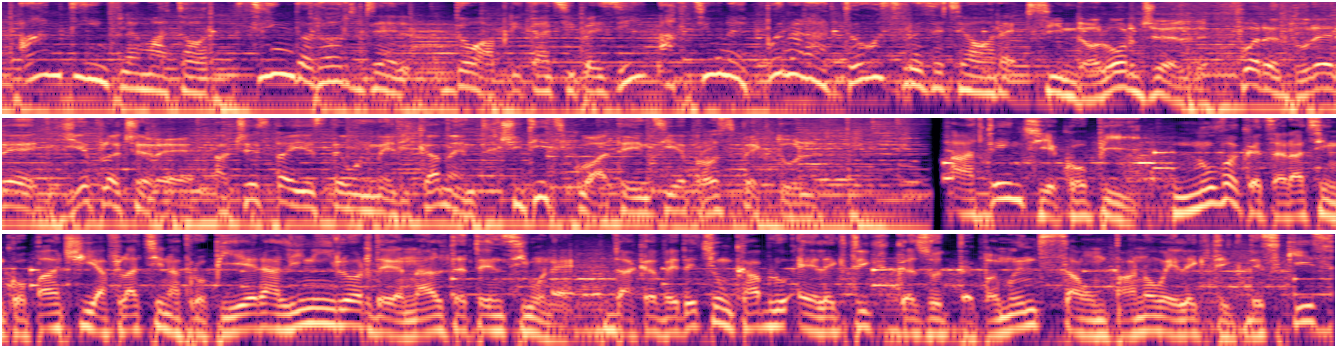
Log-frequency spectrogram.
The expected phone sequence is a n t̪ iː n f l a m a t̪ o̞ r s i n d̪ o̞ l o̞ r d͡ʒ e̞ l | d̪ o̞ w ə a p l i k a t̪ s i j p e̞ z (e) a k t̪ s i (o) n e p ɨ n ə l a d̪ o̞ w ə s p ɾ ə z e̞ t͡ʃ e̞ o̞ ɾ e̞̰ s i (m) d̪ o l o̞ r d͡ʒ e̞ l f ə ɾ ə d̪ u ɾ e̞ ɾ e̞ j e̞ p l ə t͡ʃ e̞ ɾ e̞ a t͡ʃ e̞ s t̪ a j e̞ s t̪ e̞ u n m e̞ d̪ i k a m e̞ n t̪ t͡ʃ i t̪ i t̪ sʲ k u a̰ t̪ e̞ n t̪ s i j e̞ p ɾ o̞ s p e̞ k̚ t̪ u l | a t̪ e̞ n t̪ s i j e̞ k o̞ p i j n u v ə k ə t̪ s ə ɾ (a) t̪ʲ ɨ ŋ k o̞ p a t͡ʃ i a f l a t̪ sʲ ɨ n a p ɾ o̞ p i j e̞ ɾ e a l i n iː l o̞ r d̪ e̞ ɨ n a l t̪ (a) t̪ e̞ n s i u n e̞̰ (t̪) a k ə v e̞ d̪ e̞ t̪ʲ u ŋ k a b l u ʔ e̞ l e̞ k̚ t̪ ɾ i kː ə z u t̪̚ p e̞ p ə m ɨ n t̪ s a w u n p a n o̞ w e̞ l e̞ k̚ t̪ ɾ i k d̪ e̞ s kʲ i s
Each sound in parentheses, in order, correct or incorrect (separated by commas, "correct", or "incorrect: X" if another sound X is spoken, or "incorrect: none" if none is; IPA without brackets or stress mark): incorrect: i, incorrect: u, incorrect: n, correct, incorrect: ə, incorrect: d̪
